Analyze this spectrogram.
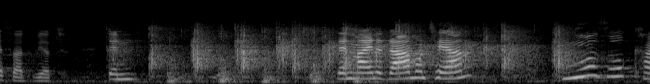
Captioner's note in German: Beifall bei der SPD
